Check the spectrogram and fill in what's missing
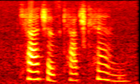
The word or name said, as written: catch-as-catch-can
